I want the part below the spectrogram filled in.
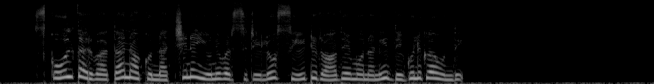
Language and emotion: Telugu, fearful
